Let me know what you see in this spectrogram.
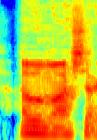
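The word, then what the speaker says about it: Abu Ma'shar: Abu Mashar, sorry, I should pronounce his name right. Abu Mashar, he's the first one who really we have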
